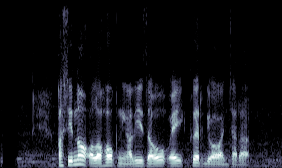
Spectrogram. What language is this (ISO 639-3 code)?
sun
